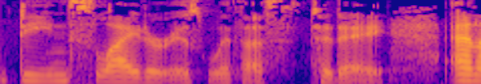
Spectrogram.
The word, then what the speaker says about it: Sluyter: say that Dean but it's actually pronounced slider Dean slider is with us today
